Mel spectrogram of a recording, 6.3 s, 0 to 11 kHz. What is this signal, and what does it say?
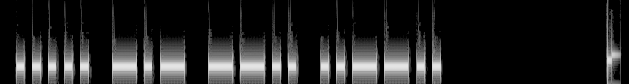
Morse code, heard as a keyed tone, about 15 wpm, 700 Hz. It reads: 5KZ?
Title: SOTA QSO Practice 15wpm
